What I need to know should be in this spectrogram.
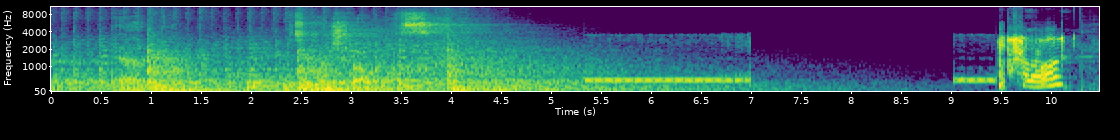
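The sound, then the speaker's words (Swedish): Telephone tones as a call is placed: a long steady electronic tone, a short pause, a brief second tone, then a voice picks up on the line. “Och nu ska jag välja ut vem vi ska ringa.”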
